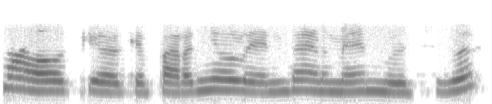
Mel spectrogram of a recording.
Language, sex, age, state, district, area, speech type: Malayalam, female, 18-30, Kerala, Idukki, rural, conversation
